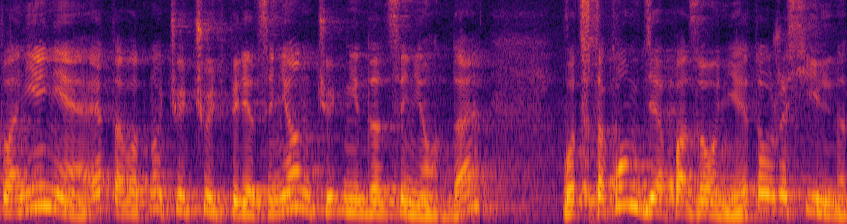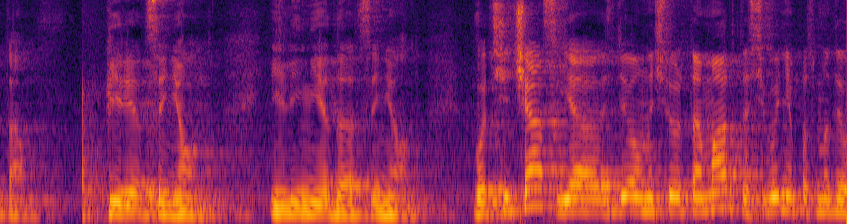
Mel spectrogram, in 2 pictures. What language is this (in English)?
Russian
